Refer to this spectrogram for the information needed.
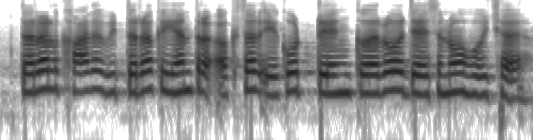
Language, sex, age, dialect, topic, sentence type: Maithili, female, 31-35, Angika, agriculture, statement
